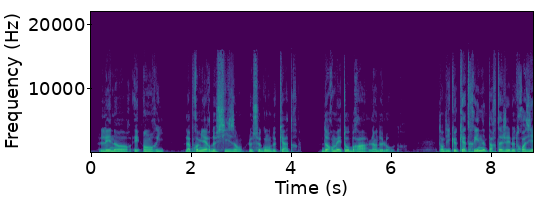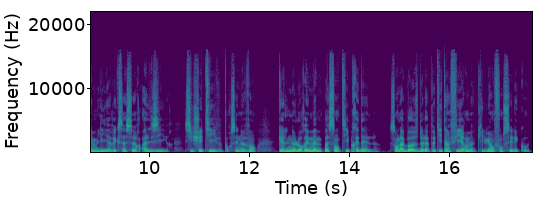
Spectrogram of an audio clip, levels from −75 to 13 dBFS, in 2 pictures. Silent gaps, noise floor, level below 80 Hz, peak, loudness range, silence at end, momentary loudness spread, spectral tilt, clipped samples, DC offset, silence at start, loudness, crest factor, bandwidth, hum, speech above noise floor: 4.24-4.54 s; -59 dBFS; -36 dBFS; -2 dBFS; 3 LU; 0.05 s; 9 LU; -6 dB/octave; under 0.1%; under 0.1%; 0.15 s; -21 LUFS; 18 dB; 16.5 kHz; none; 39 dB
